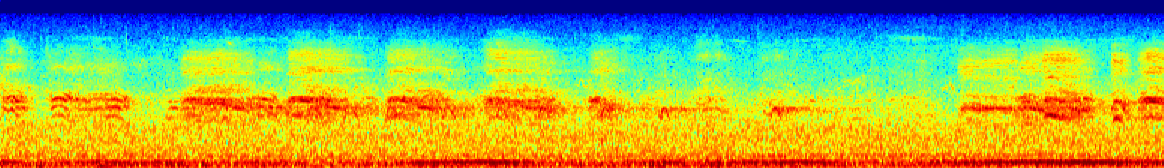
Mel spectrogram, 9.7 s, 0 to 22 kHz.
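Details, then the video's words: American crows mobbing a male bald eagle returning to its nest, 30 March 2016: a steady stream of harsh, overlapping caws from several birds, with a constant low hum beneath. "Crows attack"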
